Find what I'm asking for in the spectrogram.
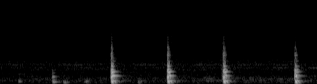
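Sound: tugging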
